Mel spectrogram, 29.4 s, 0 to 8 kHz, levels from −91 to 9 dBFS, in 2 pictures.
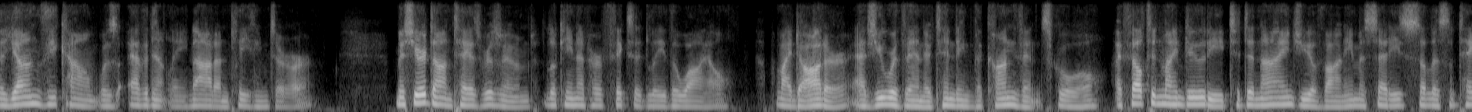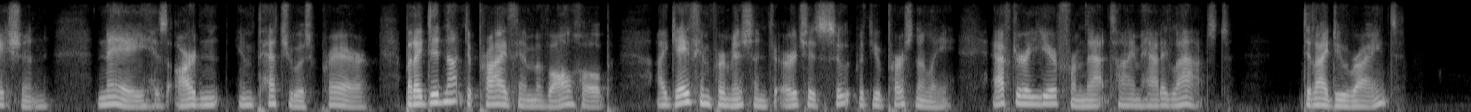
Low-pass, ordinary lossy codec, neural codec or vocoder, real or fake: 7.2 kHz; Opus, 16 kbps; codec, 16 kHz in and 24 kHz out, 0.8 kbps, FocalCodec, streaming, 65536 codes; fake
